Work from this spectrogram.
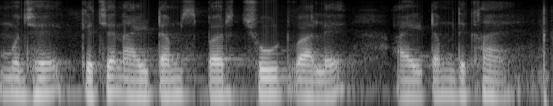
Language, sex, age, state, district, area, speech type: Hindi, male, 18-30, Madhya Pradesh, Bhopal, urban, read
